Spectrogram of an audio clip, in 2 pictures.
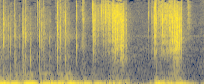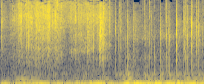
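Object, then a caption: Rock salt lamp. Long acrylic nails scratch the rough surface of a large, solid pink Himalayan rock salt lamp held close to the microphone. Dense, irregular gritty scraping and crackling comes in fast bursts, with a brief quieter lull partway through. A steady low hum runs underneath.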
